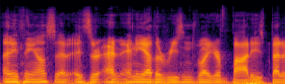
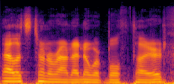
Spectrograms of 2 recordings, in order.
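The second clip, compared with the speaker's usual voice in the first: ordinary delivery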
